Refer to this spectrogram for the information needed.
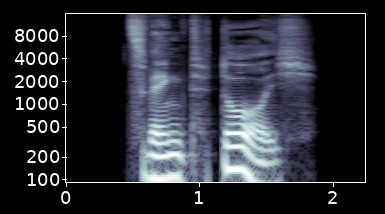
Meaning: inflection of durchzwängen: 1. third-person singular present 2. second-person plural present 3. plural imperative
- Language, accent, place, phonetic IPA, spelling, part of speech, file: German, Germany, Berlin, [ˌt͡svɛŋt ˈdʊʁç], zwängt durch, verb, De-zwängt durch.ogg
